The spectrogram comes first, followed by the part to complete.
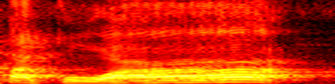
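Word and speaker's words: تقوى: Yar takwa apa hurufuna ta qof wau alif bacanya takwa ta dari kata tawadu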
